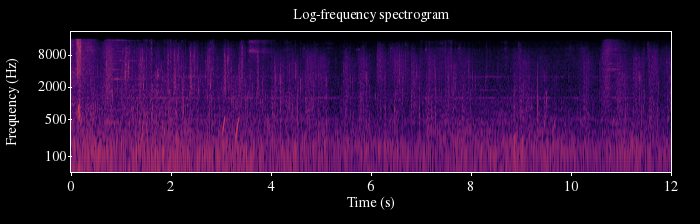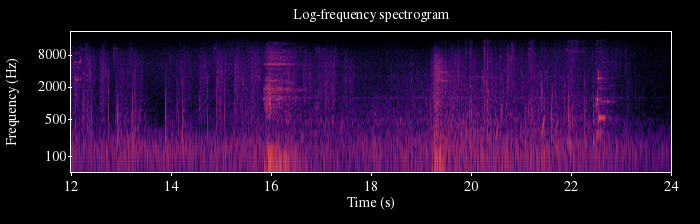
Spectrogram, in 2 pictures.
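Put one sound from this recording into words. Footsteps crunch quickly on stony ground.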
